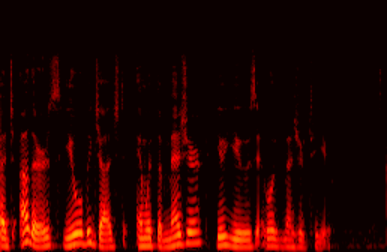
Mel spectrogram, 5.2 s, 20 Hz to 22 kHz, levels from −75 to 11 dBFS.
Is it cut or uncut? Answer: cut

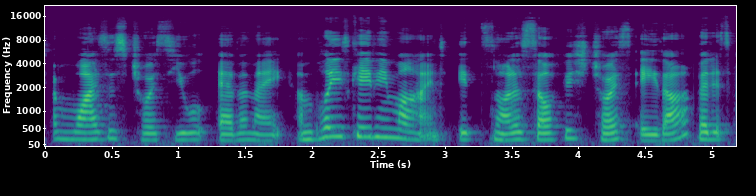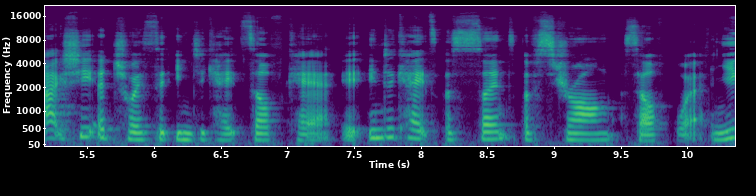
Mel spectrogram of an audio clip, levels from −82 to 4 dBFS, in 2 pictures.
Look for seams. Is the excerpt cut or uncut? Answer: uncut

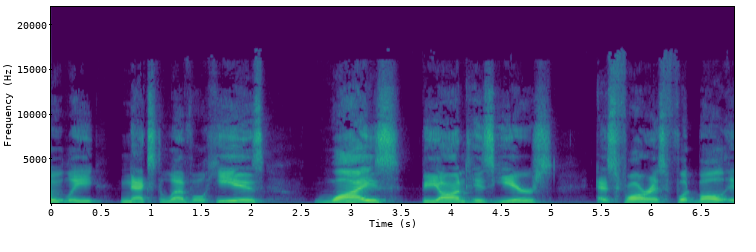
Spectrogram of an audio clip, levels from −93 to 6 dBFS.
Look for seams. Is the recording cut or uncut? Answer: uncut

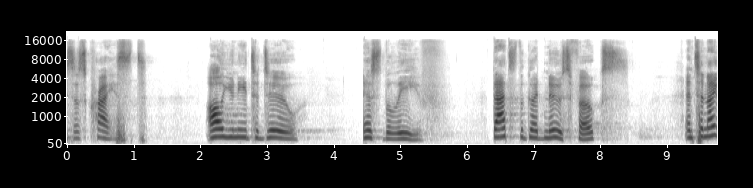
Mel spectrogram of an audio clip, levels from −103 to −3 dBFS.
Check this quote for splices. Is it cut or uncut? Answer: cut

